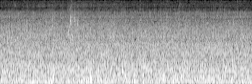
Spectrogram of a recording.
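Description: Shinumo Creek flows steadily near its confluence with Flint Creek in the Grand Canyon, a dense, even wash of rushing water with no breaks and no voices.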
